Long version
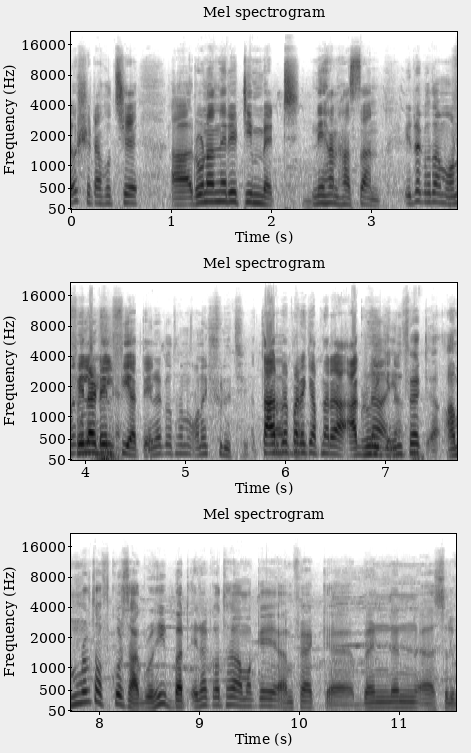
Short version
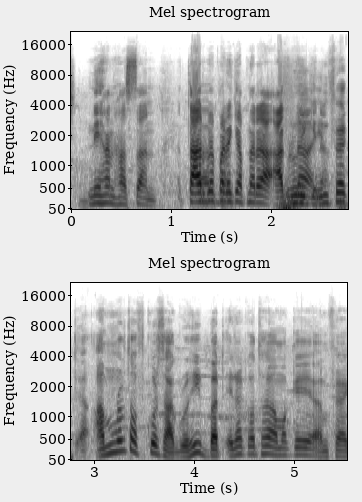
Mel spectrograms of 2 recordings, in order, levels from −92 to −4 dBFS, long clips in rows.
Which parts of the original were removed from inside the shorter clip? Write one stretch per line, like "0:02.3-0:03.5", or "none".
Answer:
0:03.2-0:05.6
